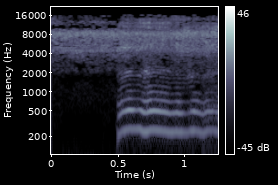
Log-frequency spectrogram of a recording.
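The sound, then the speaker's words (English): A steady, high-pitched chorus of periodical cicadas, newly emerged after 17 years in the ground, drones throughout, and about halfway in a lower, sustained buzzing tone joins it and holds to the end. “So we came up with, I wonder what cicadas are thinking after being in the ground for 17 years.”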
